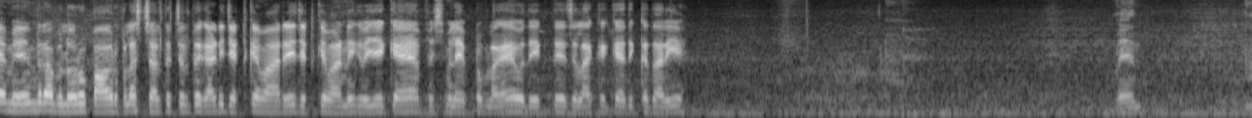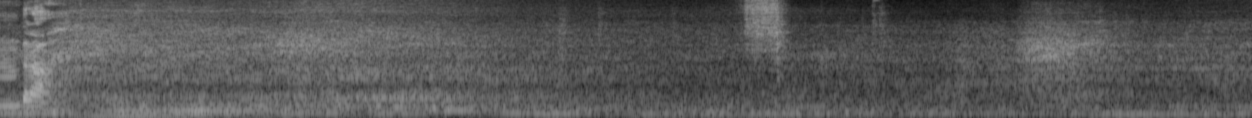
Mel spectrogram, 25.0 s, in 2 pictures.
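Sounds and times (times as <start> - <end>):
diesel engine idling: 0.0 - 22.7
short hiss: 19.9 - 20.5.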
